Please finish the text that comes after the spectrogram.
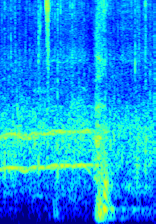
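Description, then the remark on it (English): An audience applauds for God in a steady, dense wash of clapping for under two seconds, with a faint sustained tone humming beneath it and a brief louder swell near the end. “Let's give God the biggest shout of applause in the house.”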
